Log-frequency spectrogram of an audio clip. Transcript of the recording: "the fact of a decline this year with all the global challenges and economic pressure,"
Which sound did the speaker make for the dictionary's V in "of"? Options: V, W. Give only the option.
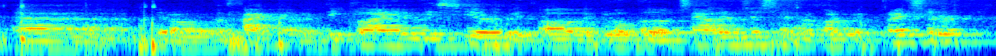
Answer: W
